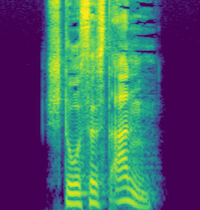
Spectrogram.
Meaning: second-person singular subjunctive I of anstoßen
- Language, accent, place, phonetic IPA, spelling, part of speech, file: German, Germany, Berlin, [ˌʃtoːsəst ˈan], stoßest an, verb, De-stoßest an.ogg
